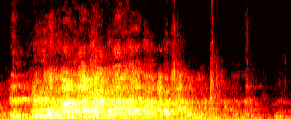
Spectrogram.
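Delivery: airy high laugh; breathy high laughter. Real, not acted. Laughs at own joke.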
